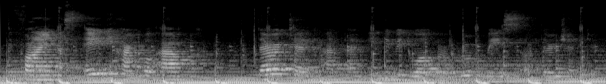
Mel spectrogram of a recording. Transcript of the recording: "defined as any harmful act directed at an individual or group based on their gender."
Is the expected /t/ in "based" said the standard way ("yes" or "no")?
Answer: no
